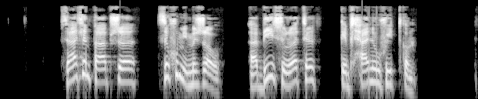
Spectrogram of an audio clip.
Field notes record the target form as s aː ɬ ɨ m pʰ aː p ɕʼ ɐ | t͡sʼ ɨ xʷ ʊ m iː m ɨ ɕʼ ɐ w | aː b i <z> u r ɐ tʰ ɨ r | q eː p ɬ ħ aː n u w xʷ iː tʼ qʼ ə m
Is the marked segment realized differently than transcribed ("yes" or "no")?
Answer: yes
